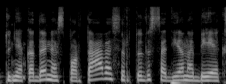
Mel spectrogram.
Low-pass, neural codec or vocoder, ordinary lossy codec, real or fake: 14.4 kHz; none; Opus, 32 kbps; real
